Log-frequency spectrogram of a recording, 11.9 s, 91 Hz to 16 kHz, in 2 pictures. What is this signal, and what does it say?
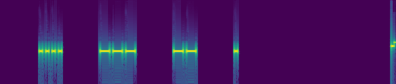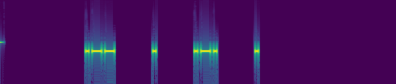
Morse code, heard as a keyed tone, about 25 wpm, spaced as for 12 wpm, 700 Hz. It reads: HOME WERE
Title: 4x Character Spacing - Top 200 Words - 25wpm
